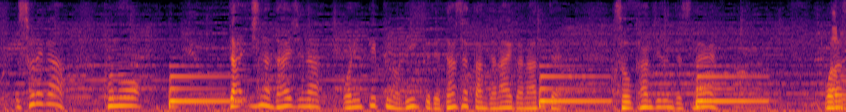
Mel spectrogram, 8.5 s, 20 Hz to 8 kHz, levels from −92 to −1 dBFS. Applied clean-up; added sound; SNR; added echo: none; Guitar; -1 dB; none.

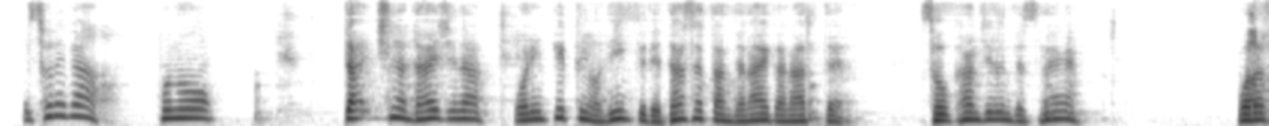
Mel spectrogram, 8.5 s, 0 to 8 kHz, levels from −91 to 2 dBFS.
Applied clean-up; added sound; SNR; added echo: neural mask model DeepFilterNet 3.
